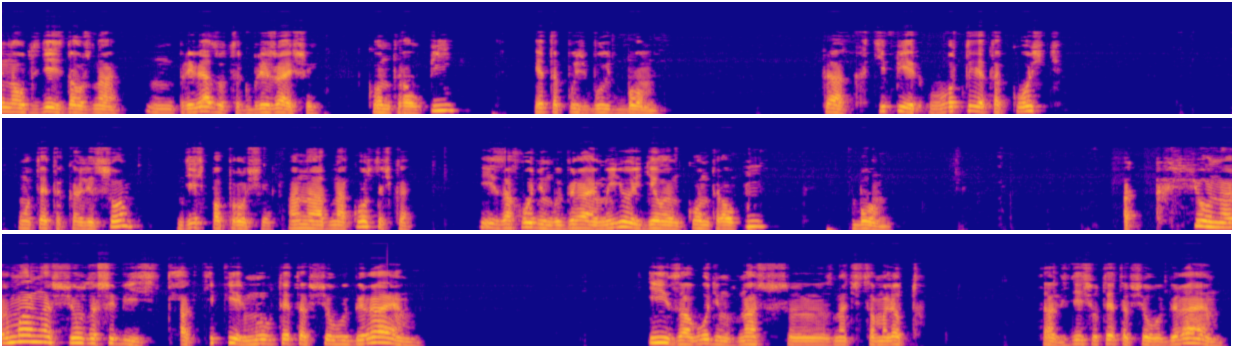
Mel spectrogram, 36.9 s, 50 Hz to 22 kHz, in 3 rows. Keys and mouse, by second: 7.8 click, 9.2 shift+middle click, 11.9 click, 13.8 click, 15.1 shift+click, 16.9 click, 18.5 click, 19.9 ctrl+p, 22.4 KP_3, 23.6 shift+middle click, 27.9 click, 30.6-34.0 drag, 34.9 click, 36.5-36.8 drag.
